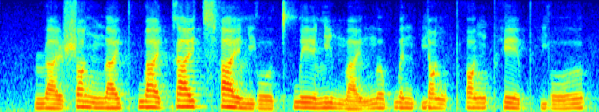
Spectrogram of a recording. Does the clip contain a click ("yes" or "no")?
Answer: no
